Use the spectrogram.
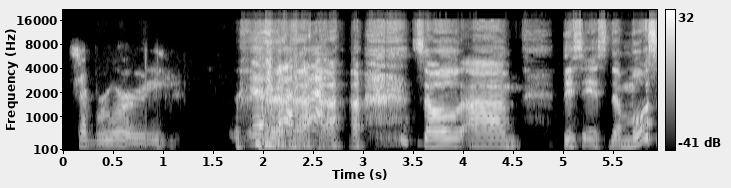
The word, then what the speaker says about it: Cebruery: Uh, Cebruery. So think of Cebu and think of brewery, but when you're tipsy, you say Cebruery.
